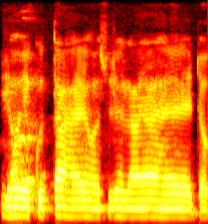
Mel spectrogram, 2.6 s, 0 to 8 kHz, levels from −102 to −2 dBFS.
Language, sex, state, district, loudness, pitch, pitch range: Hindi, male, Bihar, Kishanganj, -14 LUFS, 110 Hz, 105-115 Hz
